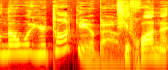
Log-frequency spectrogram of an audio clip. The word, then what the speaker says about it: Tijuana: what you're talking about Tiana is the correct pronunciation but that's not what you said you said toana I'm dumbing it down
